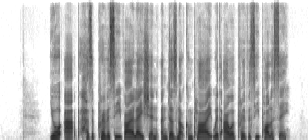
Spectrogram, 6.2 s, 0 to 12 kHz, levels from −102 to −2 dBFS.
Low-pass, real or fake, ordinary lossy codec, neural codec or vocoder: none; real; none; none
